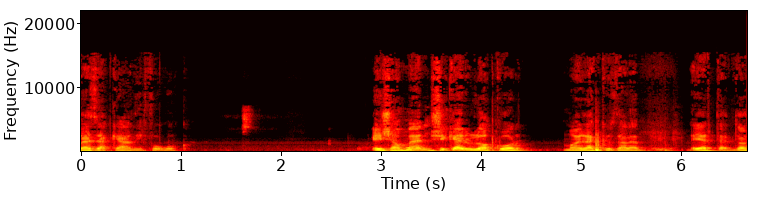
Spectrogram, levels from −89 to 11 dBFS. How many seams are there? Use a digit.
1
